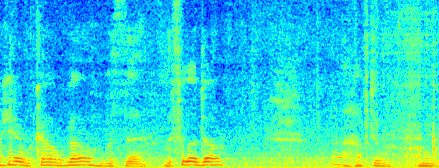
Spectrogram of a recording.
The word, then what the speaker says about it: Phyllo: Do not pronounce it Phyllo dough. Do not. It's Phyllo. Phyllo.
